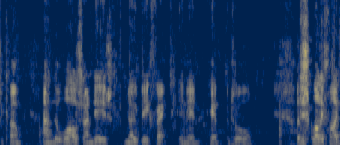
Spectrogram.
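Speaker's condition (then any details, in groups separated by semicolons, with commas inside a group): No condition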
